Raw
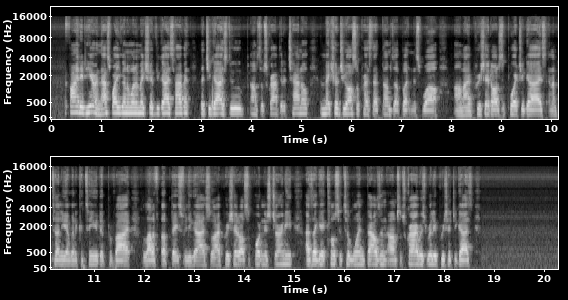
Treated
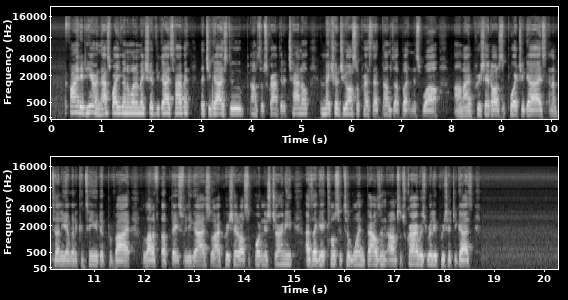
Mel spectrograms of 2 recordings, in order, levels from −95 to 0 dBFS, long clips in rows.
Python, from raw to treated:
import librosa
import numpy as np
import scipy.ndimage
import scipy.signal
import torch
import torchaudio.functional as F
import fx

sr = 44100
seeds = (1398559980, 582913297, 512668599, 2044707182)

y = fx.low_shelf(x, sr, hz=110.0, db=-11.5)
